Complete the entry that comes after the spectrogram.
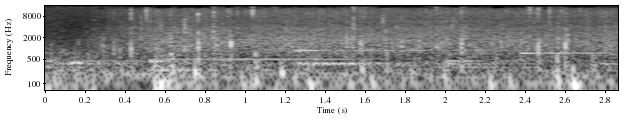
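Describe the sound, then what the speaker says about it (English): Rain falls in the video game Lake Ridden, a soft steady patter with scattered drip taps, faint and close, without any voices. "Yeah, it's raining."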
